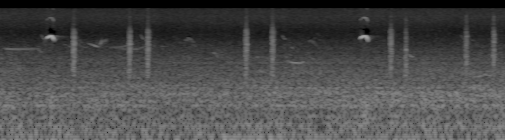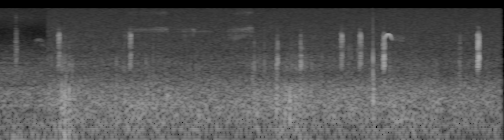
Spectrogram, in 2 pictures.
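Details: Wild black-headed stonechats, a pair feeding chicks at a grass nest: scattered sharp ticking calls and several brief high whistles, with a rustling noise midway and steady background hiss.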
